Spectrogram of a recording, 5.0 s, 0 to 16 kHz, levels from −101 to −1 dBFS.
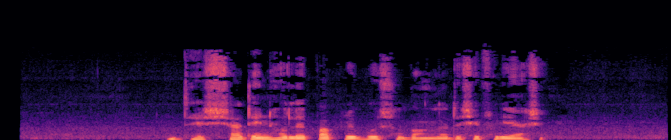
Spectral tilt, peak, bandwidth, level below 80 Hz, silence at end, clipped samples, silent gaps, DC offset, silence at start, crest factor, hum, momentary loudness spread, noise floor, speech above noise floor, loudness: -6.5 dB/octave; -8 dBFS; 10.5 kHz; -72 dBFS; 0.95 s; under 0.1%; none; under 0.1%; 1.25 s; 18 dB; none; 13 LU; -56 dBFS; 32 dB; -25 LUFS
